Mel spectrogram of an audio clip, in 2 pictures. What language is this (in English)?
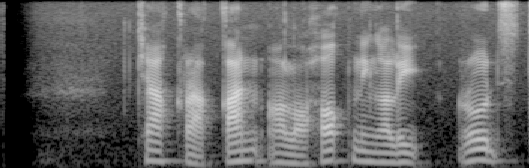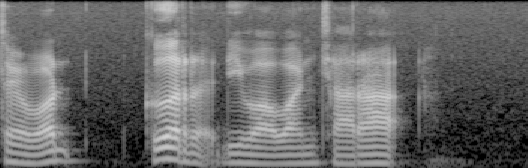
Sundanese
